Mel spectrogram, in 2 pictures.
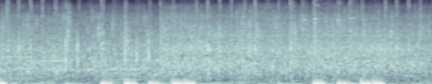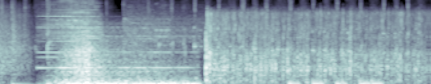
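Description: Steady rain falling in hilly country, a dense continuous hiss that stays loud throughout, with a brief louder, rougher burst in the middle before the even downpour returns.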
